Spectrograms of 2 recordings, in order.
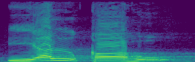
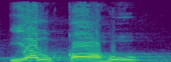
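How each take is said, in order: First: The first vowel is u and q is doubled. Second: The first vowel is a and q is single. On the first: "مشددا يضم ايه؟ ضم الايه؟ الياء. وتشديد ايه؟" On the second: "ضد الضم الفتح، ... ضد المشدد التخفيف"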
